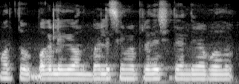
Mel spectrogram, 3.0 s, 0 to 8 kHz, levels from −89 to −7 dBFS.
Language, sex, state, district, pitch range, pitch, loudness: Kannada, male, Karnataka, Koppal, 125-130 Hz, 130 Hz, -17 LUFS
